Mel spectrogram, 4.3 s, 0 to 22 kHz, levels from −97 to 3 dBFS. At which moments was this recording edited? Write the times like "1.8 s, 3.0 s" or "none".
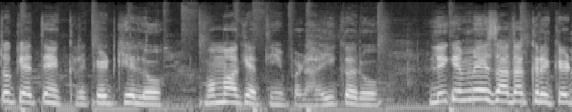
none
